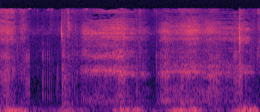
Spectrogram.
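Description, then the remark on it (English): Heavy, labored breathing of someone walking up a big hill, a series of rough, rhythmic breaths with audible huffs and gasps. “If you hear me breathing heavy, it's because I'm hitting a big hill.”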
